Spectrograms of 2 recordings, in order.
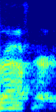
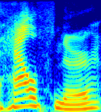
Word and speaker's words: Hafner: That silent L joke. We've never. That was a riff. I'm going to keep that one. That was a good one. You set me up with that. I'm not Halfner.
